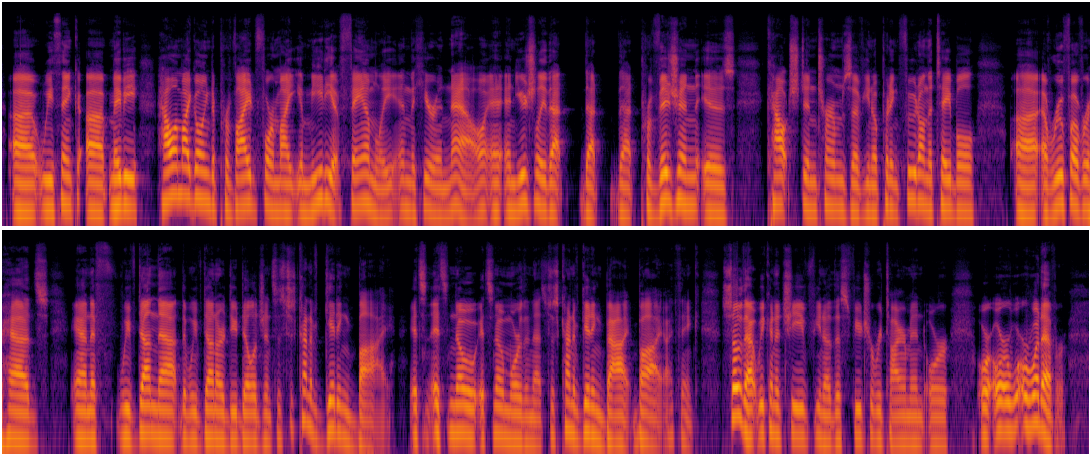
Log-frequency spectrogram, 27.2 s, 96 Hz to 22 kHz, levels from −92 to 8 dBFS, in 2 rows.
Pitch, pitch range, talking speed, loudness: 145 Hz, 130-155 Hz, 205 wpm, -22 LUFS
